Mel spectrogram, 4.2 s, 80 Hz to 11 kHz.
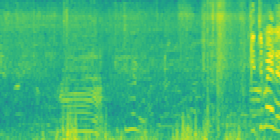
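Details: Khillar cattle at the Kole village fair in Sangola taluka, Solapur district, held 18–22 May 2024, where young Khillar bulls and bullocks are offered for sale; a short harmonic moo rings out over crowd chatter, with more voices and fairground bustle.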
